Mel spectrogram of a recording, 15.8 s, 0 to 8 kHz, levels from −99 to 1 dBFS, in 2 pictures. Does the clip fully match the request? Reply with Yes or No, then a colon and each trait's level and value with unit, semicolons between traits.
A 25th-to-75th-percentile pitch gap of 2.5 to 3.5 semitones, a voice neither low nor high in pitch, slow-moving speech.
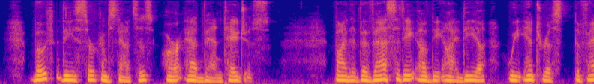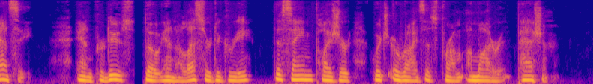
Yes: average, 2.8 semitones; medium, 145 Hz; slow, 115 wpm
